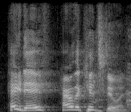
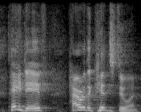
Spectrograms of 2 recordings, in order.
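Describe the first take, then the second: First: Same greeting with awkward body language; a touch louder, off-kilter greeting; changed body language. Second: Said in the usual way. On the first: Shown as a demonstration. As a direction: say it while acting weird. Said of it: "let's change the body language". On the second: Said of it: "take these two phrases".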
